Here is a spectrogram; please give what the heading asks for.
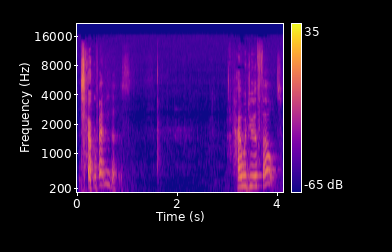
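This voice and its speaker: Man, preacher, high voice, animated sermon delivery. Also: slow pace, husky. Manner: expressive, animated, with rising emphasis.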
